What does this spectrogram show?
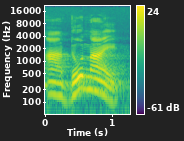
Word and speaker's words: Adonai: Jadi tulisannya YHWH, tapi ketika membaca mereka tidak mengucapkannya, langsung mengganti dengan Adonai. Adonai artinya Tuhan atau Tuhanku.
